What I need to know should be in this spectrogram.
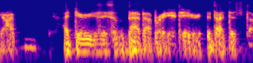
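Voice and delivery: fast, breath-only mock menace; whispered mock threat. Host mimicking Boston fans defending Brady, whispered mock threat. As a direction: whisper it like a touchy fan daring you.

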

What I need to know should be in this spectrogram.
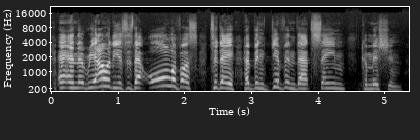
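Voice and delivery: angel's charge voiced with fervor; preaching. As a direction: urge them out the door. Rising preaching.

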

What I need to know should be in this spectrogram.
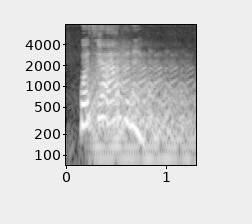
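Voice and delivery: a high haunted What's happening; high eerie echo. Acted. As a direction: ring it out like a ghost. Repeated in a different voice.

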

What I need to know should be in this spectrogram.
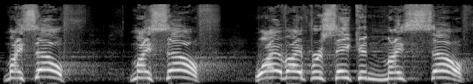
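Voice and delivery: high, loud parody of a cry; mock crying out. Preacher parodies a modalist Jesus, mock crying out. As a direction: call it out as an absurd mock lament. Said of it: "he should have called out".

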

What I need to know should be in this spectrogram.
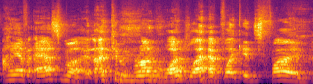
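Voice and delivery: high, loud, slow mocking voice; mock-exasperated reassurance, loud and high; mock dismissive self. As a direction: brush them off in a high sing-song. Mocking whiny band kids.

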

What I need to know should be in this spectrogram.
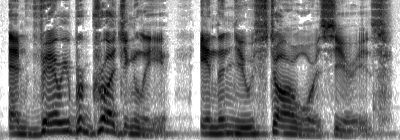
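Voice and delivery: booming movie trailer announcer. Acted. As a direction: sell it like a summer blockbuster trailer. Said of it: "do their best trailer voice".

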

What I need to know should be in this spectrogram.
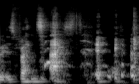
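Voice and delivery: squeaked out high through laughter; can barely get it out for laughing; slow, laugh-broken and very high. Real, not acted.

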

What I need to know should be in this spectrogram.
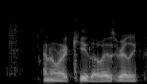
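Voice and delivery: ordinary talk, nothing marked

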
